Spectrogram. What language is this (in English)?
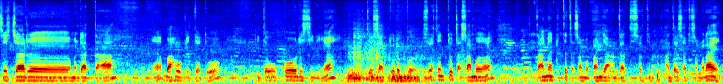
Malay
